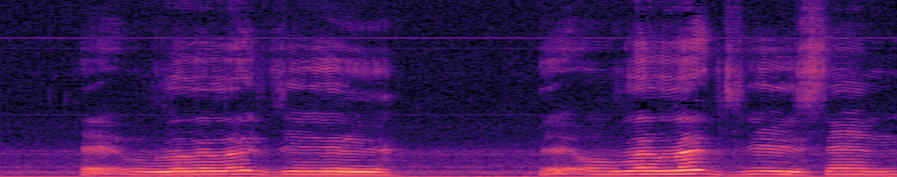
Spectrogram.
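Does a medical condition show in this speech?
Yes: cerebral palsy.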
